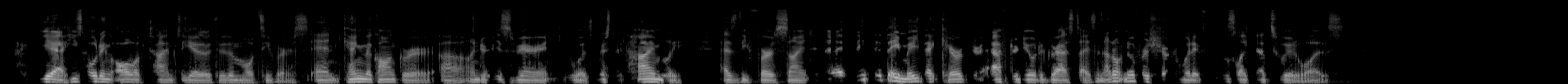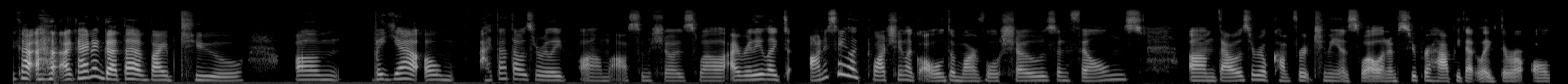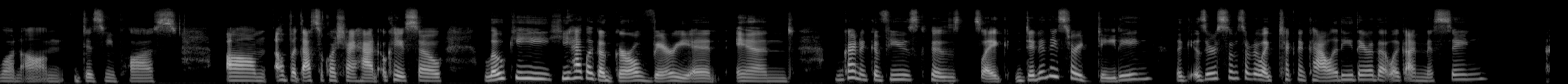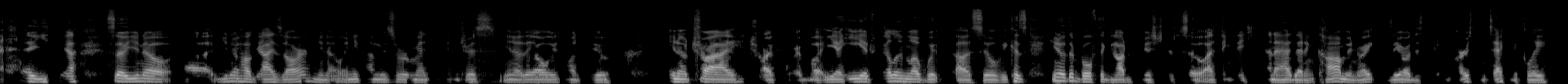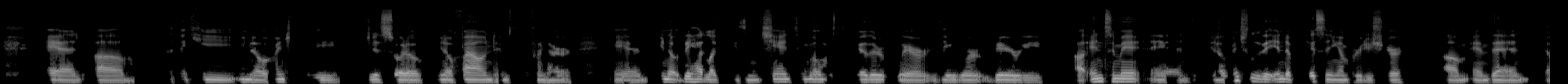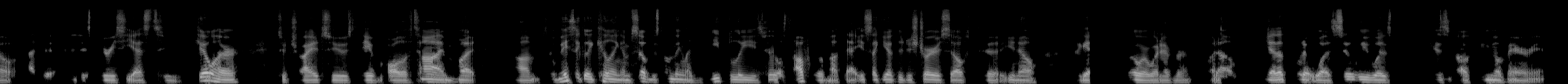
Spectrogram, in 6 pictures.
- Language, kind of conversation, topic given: English, unstructured, What is your go-to comfort show that you like to rewatch?
- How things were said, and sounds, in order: distorted speech; static; chuckle; laughing while speaking: "Uh, yeah"; other background noise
